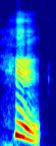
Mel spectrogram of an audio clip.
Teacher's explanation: 목청 사이에서 나는 목청 소리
